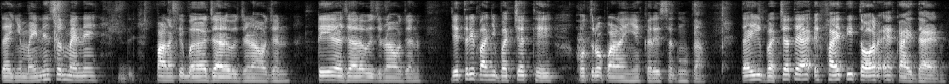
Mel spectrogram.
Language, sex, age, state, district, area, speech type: Sindhi, male, 18-30, Gujarat, Kutch, urban, spontaneous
